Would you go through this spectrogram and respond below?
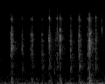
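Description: A company name typed on a computer keyboard, about a dozen quick, evenly spaced key clicks close by in a quiet room, with no talking.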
